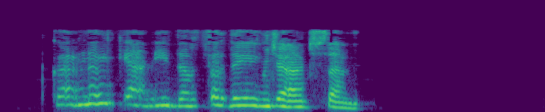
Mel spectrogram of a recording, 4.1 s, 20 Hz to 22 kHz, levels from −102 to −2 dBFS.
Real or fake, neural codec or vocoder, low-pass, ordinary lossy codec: fake; codec, 16 kHz, 8 kbps, FunCodec, trained on LibriTTS, 25 frames a second; 7.2 kHz; MP3, 48 kbps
